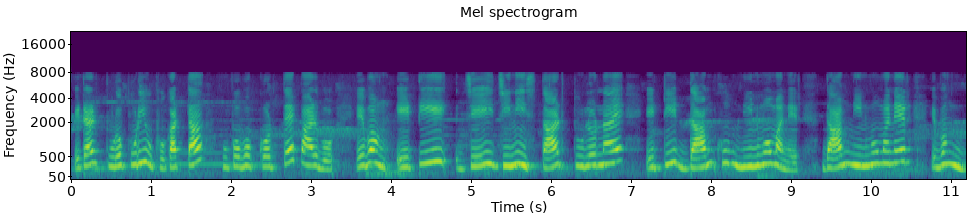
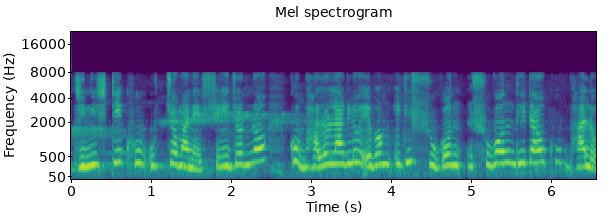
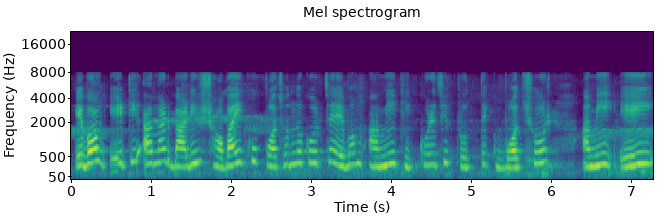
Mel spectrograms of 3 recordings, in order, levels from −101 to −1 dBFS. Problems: constant background noise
